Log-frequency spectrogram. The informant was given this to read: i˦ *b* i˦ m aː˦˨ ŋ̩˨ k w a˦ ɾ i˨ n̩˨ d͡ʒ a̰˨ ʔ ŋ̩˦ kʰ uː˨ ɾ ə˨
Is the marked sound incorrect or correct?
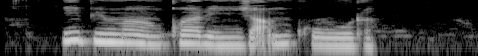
correct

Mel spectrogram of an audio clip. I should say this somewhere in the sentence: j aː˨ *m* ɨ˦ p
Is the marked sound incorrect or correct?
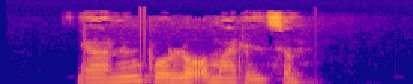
incorrect: n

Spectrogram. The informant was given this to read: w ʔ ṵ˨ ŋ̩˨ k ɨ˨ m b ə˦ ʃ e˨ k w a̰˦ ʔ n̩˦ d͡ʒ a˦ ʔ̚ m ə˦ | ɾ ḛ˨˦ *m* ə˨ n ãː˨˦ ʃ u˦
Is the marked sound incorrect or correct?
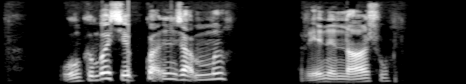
incorrect: n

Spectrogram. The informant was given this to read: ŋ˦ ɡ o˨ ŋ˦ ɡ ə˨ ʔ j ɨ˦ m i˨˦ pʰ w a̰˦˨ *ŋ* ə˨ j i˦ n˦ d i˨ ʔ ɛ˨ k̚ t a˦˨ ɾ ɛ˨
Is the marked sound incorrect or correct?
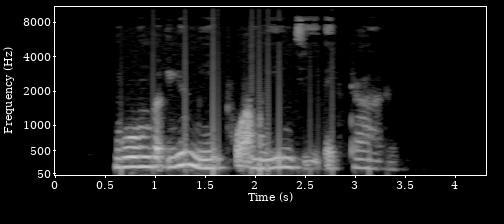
incorrect: m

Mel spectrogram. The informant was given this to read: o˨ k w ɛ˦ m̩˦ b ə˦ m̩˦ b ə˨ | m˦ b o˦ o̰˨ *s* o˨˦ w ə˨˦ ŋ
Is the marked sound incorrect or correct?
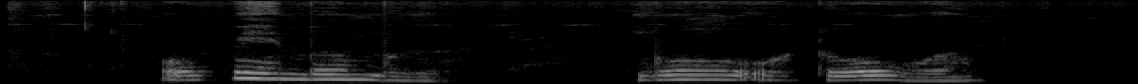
incorrect: t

